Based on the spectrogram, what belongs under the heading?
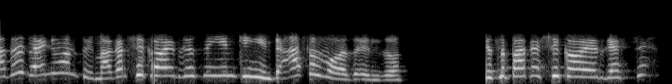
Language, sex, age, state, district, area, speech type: Kashmiri, female, 45-60, Jammu and Kashmir, Ganderbal, rural, conversation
